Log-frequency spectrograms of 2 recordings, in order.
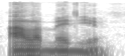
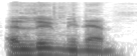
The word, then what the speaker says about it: aluminium: probing metal lines that are aluminium or aluminum, as you Americans say.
